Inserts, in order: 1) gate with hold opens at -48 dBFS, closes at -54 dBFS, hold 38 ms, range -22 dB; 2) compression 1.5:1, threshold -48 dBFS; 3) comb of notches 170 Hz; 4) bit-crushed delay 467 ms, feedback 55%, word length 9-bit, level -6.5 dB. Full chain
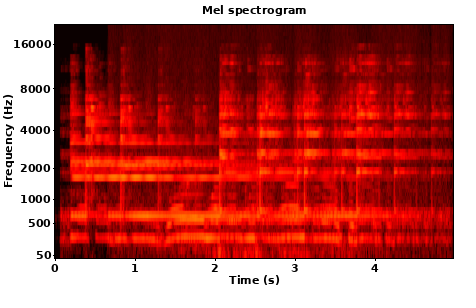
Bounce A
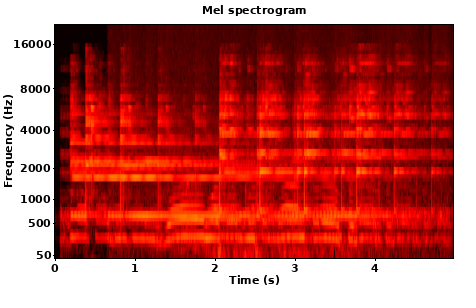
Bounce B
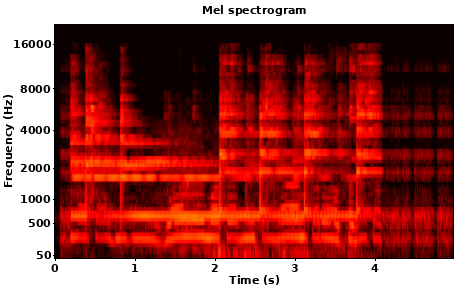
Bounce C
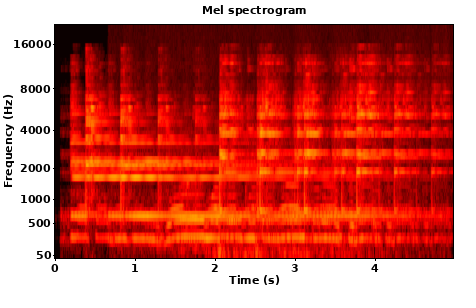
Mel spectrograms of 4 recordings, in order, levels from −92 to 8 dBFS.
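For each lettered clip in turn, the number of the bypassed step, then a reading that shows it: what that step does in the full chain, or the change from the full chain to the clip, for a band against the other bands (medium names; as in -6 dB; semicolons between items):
3, loudness change +1.0 LU; 4, 500 Hz band +1.5 dB; 2, mean gain reduction 5.0 dB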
